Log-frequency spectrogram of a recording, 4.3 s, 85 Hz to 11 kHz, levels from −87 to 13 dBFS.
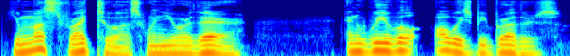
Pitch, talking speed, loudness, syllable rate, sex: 115 Hz, 210 wpm, -17 LUFS, 5.9 syllables/s, male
